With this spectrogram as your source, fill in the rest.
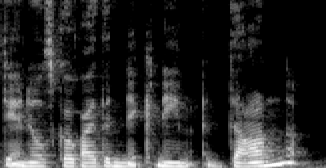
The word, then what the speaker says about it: Daan: And most Daniels go by the nickname DAAN, pronounced kind of similar to how I said it.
